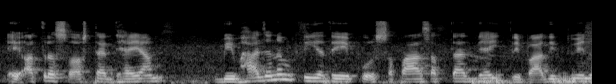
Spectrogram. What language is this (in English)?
Sanskrit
